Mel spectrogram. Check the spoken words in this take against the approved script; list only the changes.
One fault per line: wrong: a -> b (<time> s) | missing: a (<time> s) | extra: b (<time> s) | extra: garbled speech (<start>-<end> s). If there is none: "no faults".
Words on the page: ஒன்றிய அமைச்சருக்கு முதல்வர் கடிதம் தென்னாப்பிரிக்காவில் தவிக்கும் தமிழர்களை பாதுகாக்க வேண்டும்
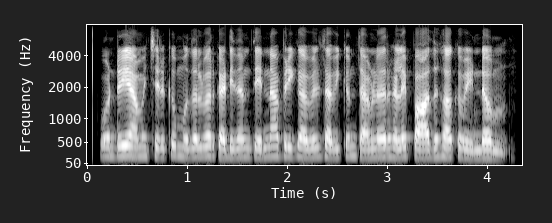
no faults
